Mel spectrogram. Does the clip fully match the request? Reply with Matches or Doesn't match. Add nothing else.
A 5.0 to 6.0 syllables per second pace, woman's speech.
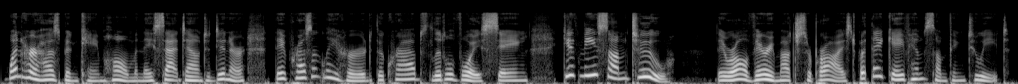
Matches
